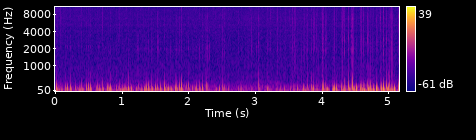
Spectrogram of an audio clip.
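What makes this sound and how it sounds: Fingertips tap a hollow, hand-sized yellow rubber toy ball with a red star, Pixar-style, first in front of and then below the microphone. The result is a rapid, uneven run of soft, dull, low thumps with almost no brightness and very short decay. The tapping is quieter in the middle and grows louder again toward the end.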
